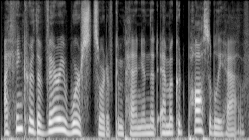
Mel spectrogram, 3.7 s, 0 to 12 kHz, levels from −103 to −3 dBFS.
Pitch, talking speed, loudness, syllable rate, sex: 190 Hz, 225 wpm, -18 LUFS, 5.5 syllables/s, female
